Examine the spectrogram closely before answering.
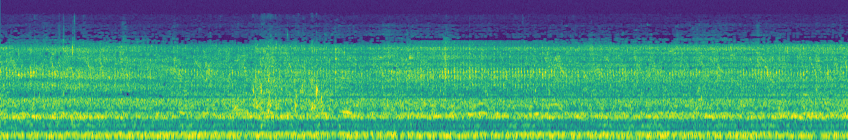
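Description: Steady drone of an engine running at a constant pace, with one brief tap about four seconds in.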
